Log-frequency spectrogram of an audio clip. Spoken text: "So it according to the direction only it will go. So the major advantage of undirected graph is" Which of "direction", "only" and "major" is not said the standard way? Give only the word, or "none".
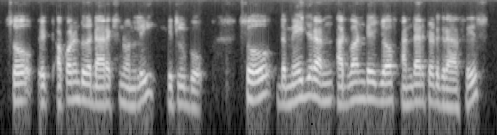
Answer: none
